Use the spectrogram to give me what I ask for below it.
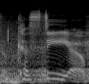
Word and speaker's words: Castillo: Erica Muse and Castillo they are our Custom Interiors coordinators and I'm pretty sure I just mispronounced your last name so you'll have to correct me Castillo okay thank you I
